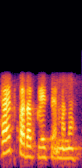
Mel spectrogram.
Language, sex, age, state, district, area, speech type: Hindi, female, 60+, Bihar, Begusarai, urban, conversation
